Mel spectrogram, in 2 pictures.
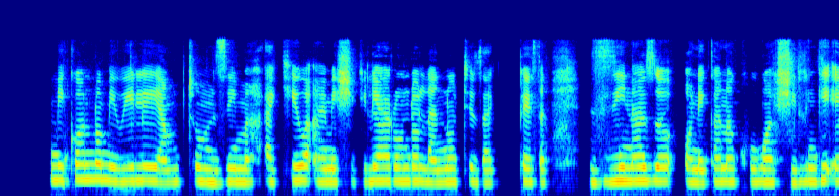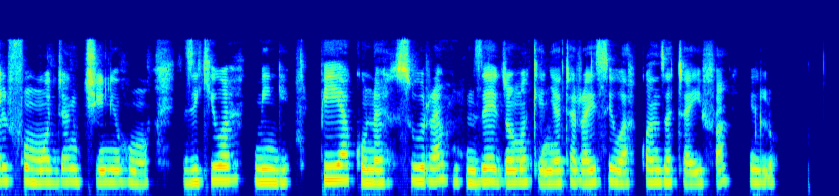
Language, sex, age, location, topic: Swahili, female, 18-24, Kisii, finance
